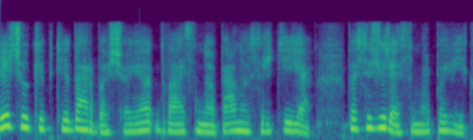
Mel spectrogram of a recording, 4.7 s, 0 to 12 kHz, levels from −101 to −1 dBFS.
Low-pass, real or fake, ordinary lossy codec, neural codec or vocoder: 7.2 kHz; fake; AAC, 64 kbps; codec, 16 kHz, 4 kbps, FreqCodec, smaller model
